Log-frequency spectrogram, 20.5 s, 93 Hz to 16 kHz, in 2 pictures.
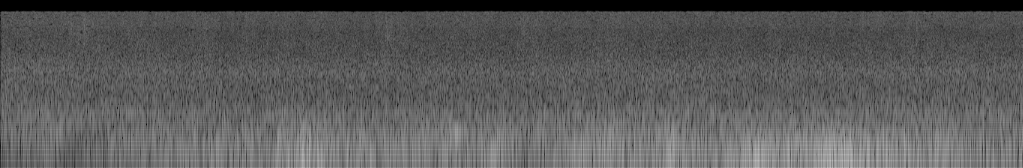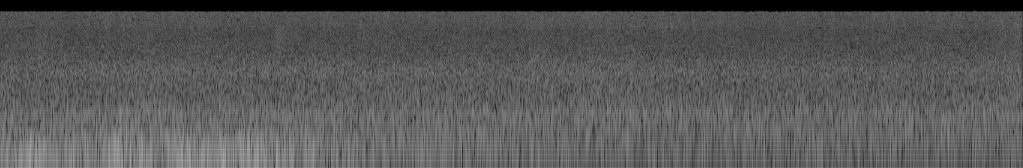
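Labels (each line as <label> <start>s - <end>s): Heavy rain is falling. 0.0s - 1.9s
A thunderstorm rumbles in the distance. 1.9s - 15.4s
Heavy rain is falling. 15.4s - 20.5s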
